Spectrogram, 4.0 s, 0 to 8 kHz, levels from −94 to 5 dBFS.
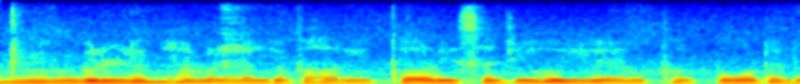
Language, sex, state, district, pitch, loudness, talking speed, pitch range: Hindi, female, Haryana, Charkhi Dadri, 205 Hz, -15 LUFS, 165 wpm, 205-215 Hz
